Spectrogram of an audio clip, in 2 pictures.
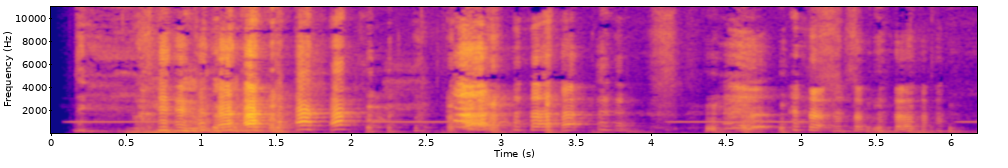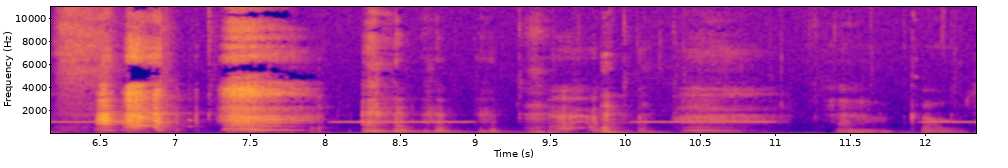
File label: Laughter, Small Crowd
